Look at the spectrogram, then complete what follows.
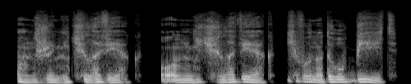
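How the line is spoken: Tearful, sobbing. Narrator (Russian): говорила она сквозь слезы и всхлипы

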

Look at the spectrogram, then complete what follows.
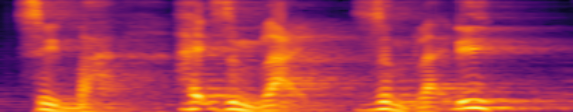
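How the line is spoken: Screaming in tearful pain. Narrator (Vietnamese): cảm giác này đau vô cùng, đau đến mức tôi phải gào lên trong nước mắt

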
